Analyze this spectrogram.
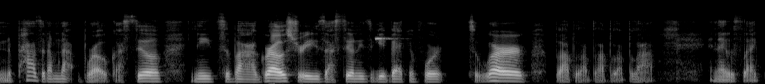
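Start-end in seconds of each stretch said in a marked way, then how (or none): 5.5-6.5 dismissive blah blah. Real, not acted. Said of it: "trailing off list".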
